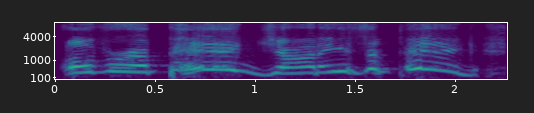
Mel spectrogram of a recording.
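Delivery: very high, loud cry over a pig; incredulous exclaim. Real, not acted. Host exclaiming to Johnny about the pig, incredulous. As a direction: shout it in mock outrage.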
